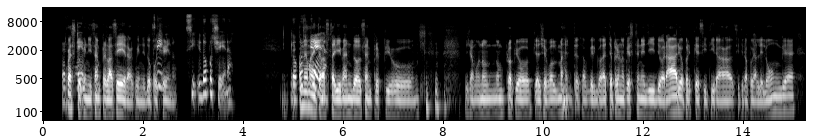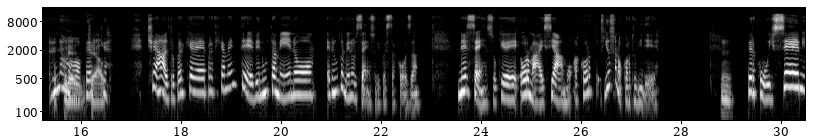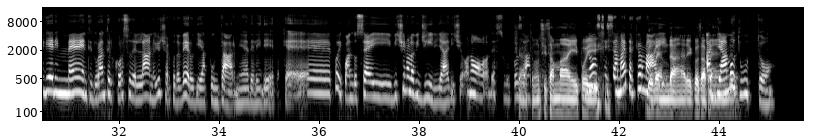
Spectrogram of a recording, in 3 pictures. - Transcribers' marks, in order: tapping; chuckle; laughing while speaking: "piacevolmente"; other background noise; drawn out: "perché"; laughing while speaking: "poi"
- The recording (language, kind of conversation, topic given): Italian, podcast, Qual è una tradizione di famiglia che ami e che ti va di raccontarmi?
